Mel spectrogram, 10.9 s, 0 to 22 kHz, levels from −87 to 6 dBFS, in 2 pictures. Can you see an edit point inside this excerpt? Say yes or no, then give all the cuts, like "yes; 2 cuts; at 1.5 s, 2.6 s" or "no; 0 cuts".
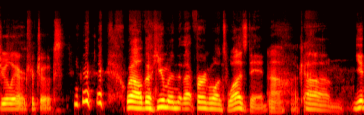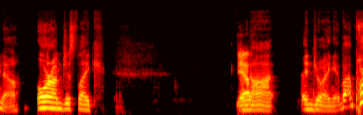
no; 0 cuts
